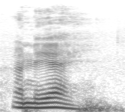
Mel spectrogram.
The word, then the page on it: aneai: Yawa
